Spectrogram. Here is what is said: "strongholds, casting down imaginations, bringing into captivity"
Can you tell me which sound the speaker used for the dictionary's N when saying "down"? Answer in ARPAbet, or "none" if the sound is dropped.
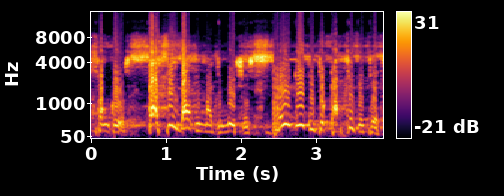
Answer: N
